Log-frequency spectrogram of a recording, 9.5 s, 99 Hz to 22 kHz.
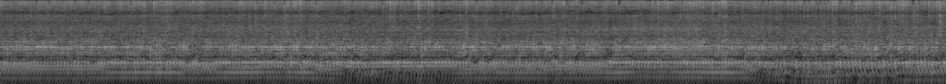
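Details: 1956 Evinrude Fastwin 15hp two-stroke outboard in a water bucket, after converting its dual-line pressurized fuel system to single-line with a fuel pump: steady, even buzz holding constant speed with no misses or surging; runs cleanly.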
